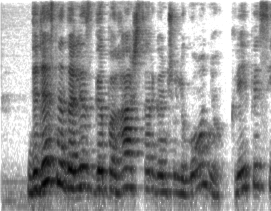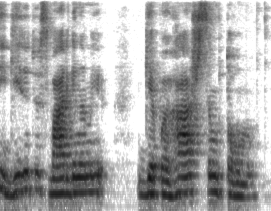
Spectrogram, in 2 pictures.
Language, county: Lithuanian, Kaunas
